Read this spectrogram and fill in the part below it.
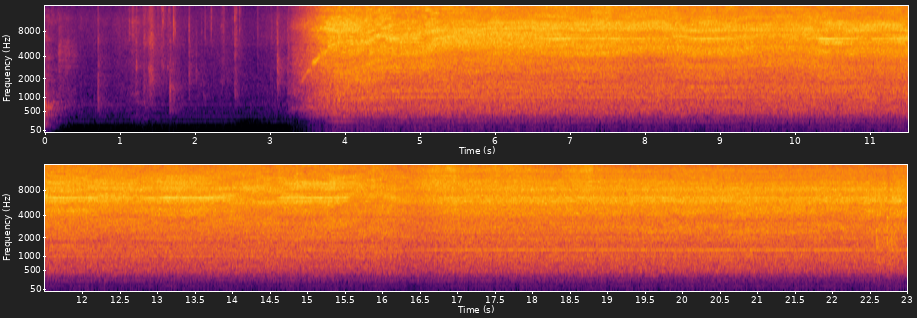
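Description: A power sander works across a wooden nightstand top. It starts after a few seconds of quiet handling, then runs with a loud, steady whine that holds for the rest of the clip.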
